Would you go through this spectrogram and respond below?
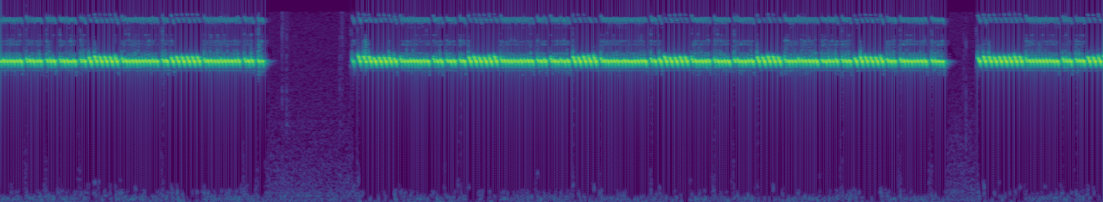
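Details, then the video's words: Long bursts of shrill, pulsing trill from a Korean field cricket, broken by two short silences, with evenly repeated pulses throughout and no other sounds. "왕귀뚜라미, 여러번 듣기, 곤충소리"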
